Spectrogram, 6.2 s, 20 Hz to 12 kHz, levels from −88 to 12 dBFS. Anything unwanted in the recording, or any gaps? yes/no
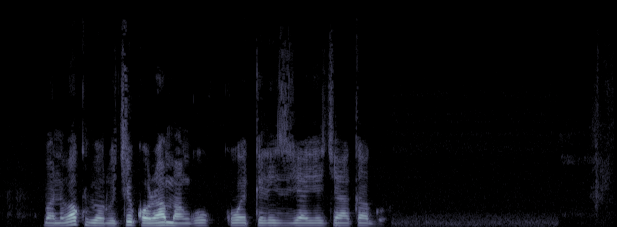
no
